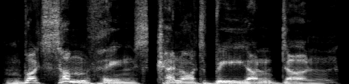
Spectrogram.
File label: Male Orc Ogre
